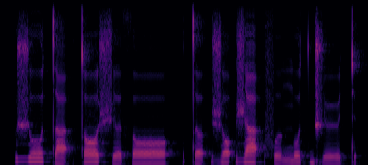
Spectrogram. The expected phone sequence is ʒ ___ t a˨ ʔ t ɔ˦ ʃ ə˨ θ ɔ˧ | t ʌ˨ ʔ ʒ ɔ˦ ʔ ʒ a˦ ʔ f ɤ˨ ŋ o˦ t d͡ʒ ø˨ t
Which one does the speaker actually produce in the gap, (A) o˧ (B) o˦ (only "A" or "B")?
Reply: B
